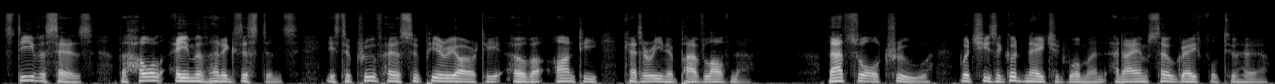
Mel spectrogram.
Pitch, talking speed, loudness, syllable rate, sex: 130 Hz, 150 wpm, -22 LUFS, 5.2 syllables/s, male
